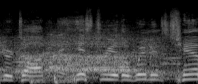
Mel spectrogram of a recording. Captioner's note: fans chanting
